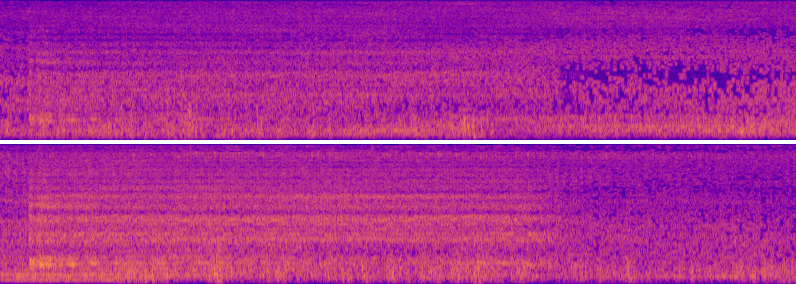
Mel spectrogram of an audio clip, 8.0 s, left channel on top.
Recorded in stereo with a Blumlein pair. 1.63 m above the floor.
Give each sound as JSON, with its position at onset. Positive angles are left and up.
{"t": 0.3, "sound": "a blender", "azimuth_deg": -65}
